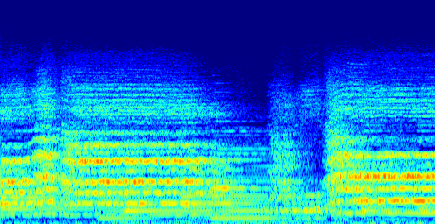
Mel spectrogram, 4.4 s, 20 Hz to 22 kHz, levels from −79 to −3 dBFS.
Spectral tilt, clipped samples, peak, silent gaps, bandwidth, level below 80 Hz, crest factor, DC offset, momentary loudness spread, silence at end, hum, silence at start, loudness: -4.5 dB/octave; under 0.1%; -10 dBFS; none; 13 kHz; -52 dBFS; 14 dB; under 0.1%; 11 LU; 0 s; none; 0 s; -25 LUFS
